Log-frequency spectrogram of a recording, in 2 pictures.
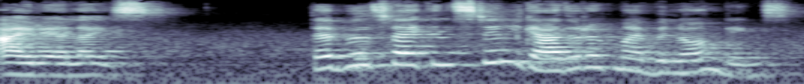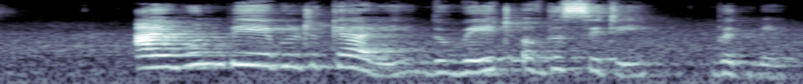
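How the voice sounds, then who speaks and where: With an Indian accent, the speaker takes a dramatic tone, with very wide pitch swings and long, frequent pauses. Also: woman, high pitch for a woman. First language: Hindi. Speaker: storyteller and narrator. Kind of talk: dramatic first-person narration of a short story, read as a paan-shop seller. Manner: reflective, brooding, measured pace; dramatic, wistful, slow deliberate delivery with pauses.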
